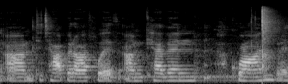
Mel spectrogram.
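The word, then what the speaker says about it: Kevyn Aucoin: then I'm going to top it off with Kevin Aquan.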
